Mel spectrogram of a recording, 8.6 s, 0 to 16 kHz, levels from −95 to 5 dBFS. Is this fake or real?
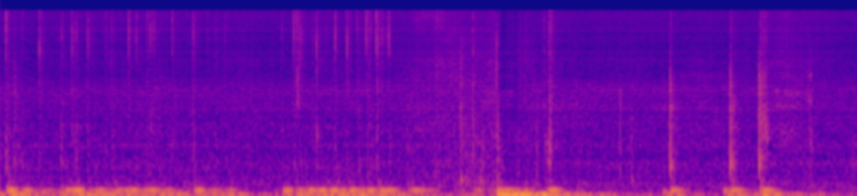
fake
